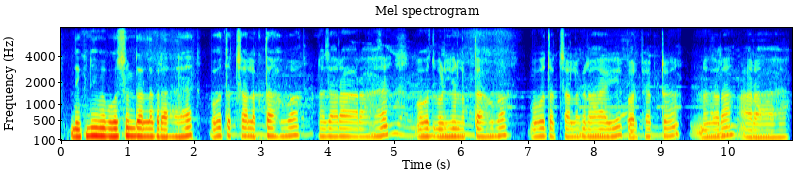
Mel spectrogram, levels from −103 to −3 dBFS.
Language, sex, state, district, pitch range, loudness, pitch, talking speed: Maithili, male, Bihar, Supaul, 150-165 Hz, -28 LUFS, 155 Hz, 165 wpm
